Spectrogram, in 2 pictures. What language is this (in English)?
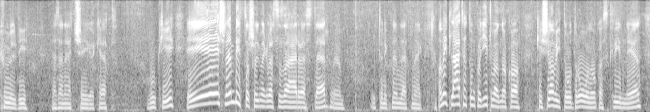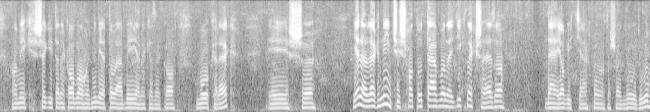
Hungarian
